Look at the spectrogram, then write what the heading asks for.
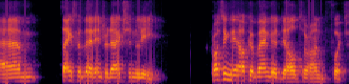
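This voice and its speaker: With a South African accent, a man speaks in a fairly high voice at a moderate pace. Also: ordinary pitch variation. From South Africa, Johannesburg. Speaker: safari guide. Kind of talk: webinar presentation. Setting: video call.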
